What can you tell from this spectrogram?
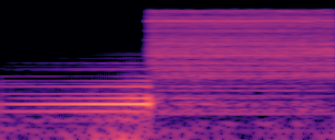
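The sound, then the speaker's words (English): An apartment's front door buzzer sounds: a steady humming tone swells for under a second, then snaps into a harsh, loud, raspy electric buzz that holds for about a second before cutting off. “But he's surprised when the front door buzzer buzzes.”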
